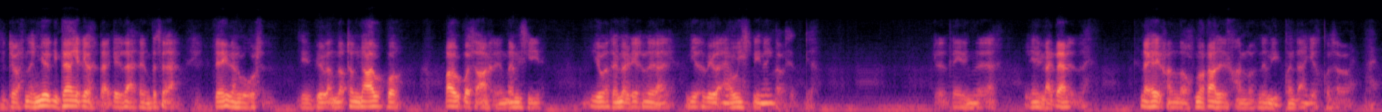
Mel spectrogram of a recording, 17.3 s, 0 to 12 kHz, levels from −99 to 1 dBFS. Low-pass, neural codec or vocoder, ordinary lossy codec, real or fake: 7.2 kHz; codec, 16 kHz, 0.5 kbps, FreqCodec, larger model; Opus, 32 kbps; fake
